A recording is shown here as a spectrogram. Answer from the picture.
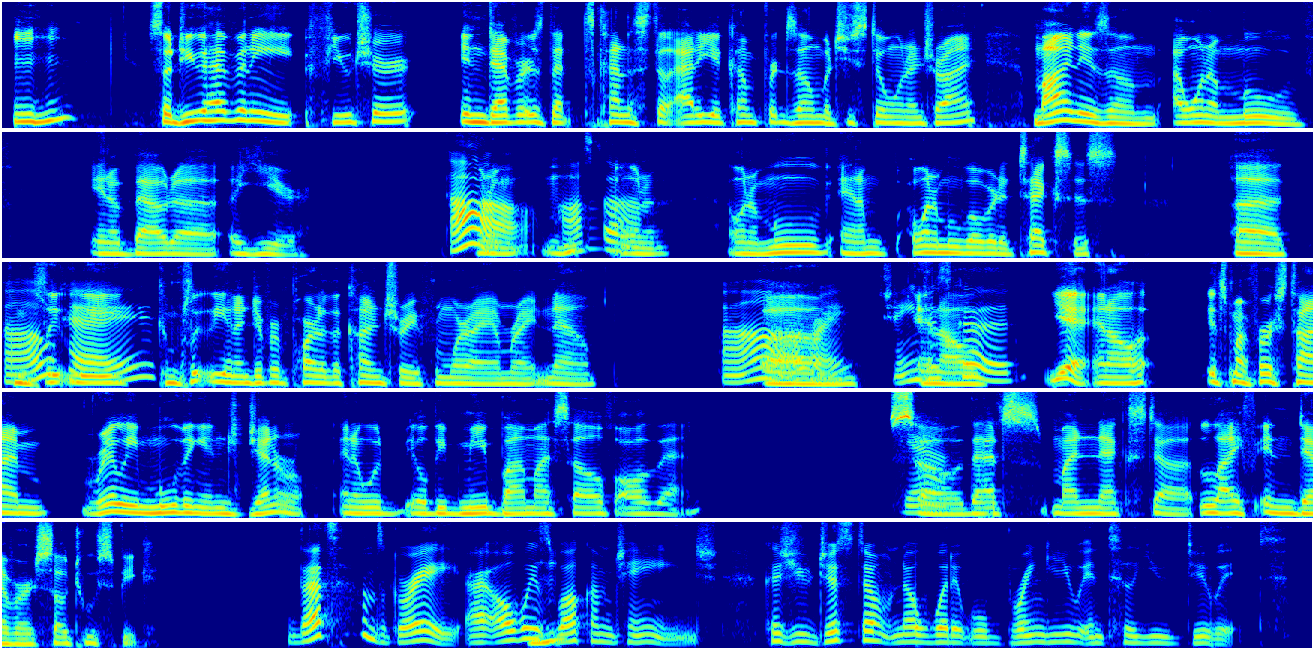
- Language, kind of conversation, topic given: English, unstructured, What’s something you’ve done that pushed you out of your comfort zone?
- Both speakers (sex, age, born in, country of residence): female, 45-49, United States, United States; male, 25-29, United States, United States
- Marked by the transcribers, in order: tapping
